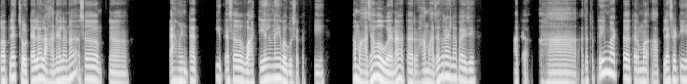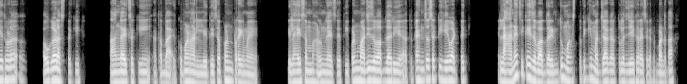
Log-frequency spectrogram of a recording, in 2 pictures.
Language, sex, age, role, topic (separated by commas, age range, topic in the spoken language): Marathi, male, 25-29, guest, कोणत्या शांत संवादामुळे तुझ्या नात्यात मोठा फरक पडला ते सांगशील का?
